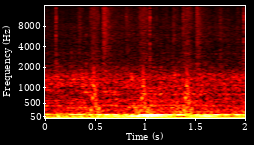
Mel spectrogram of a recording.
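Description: A fighter's kick lands with a thud.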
